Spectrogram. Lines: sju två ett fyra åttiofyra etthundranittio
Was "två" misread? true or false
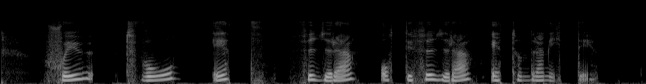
false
